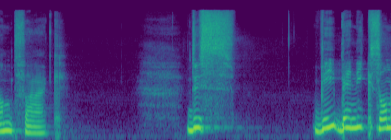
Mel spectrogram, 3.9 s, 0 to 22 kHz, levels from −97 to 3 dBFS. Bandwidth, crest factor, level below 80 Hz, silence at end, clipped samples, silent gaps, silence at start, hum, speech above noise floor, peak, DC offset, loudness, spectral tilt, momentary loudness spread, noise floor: 17 kHz; 18 dB; -62 dBFS; 0 s; under 0.1%; none; 0 s; none; 48 dB; -8 dBFS; under 0.1%; -23 LUFS; -5 dB/octave; 18 LU; -70 dBFS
